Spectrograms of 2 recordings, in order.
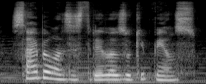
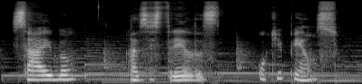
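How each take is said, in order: First: It flows without breaks, pausing silently only at the end. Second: It is broken up by filled hesitation pauses. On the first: The speaker calls it right. "Faça uma pausa apenas no final" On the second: The speaker calls it wrong. "Pausas preenchidas"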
